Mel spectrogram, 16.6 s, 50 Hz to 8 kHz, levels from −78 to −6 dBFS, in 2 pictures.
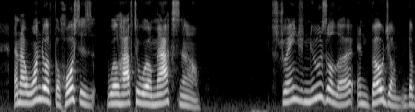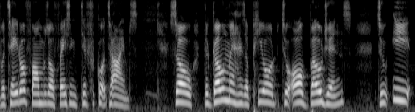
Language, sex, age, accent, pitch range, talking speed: English, female, 20-39, American, 190-245 Hz, 125 wpm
